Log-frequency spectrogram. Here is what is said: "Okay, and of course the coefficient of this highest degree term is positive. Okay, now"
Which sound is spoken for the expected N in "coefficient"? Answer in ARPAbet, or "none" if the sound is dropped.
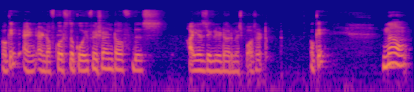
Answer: N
